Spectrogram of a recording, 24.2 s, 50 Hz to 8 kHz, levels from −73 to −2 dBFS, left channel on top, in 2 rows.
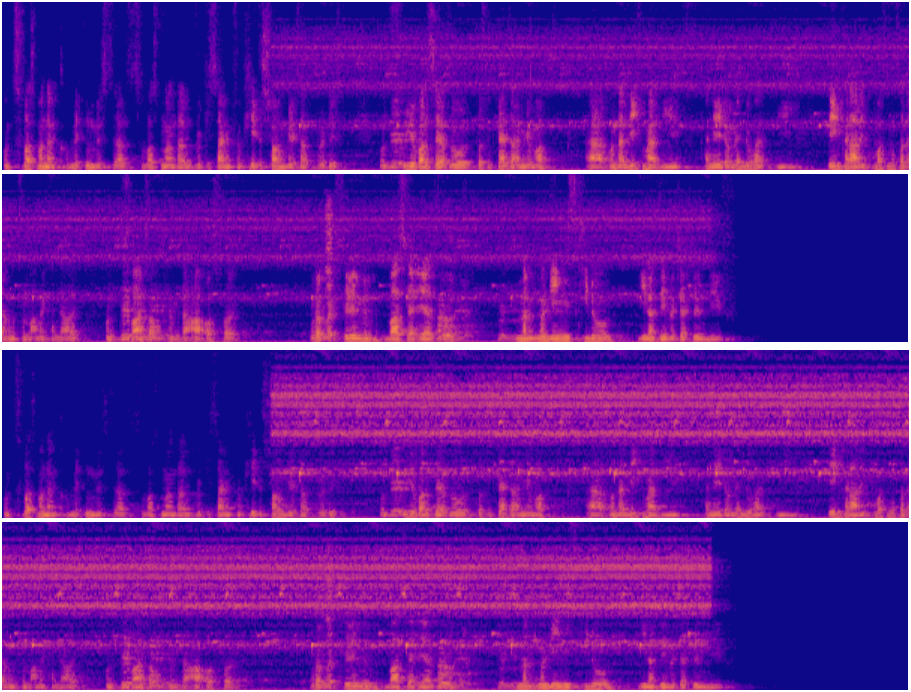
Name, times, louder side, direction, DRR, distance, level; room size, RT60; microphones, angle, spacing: voice 1, 0.0-4.5 5.0-7.3 7.8-10.7 11.0-13.1 13.5-15.3 16.2-18.2 18.9-20.3 20.6-21.8, left 3 dB, 85° left, 1.2 m, -33 dB
sound 1, 3.6-21.6, right 9 dB, 85° right, 2.4 m, -36 dB
voice 2, 5.2-5.5 10.6-10.7 13.7-14.4 16.4-16.5 17.9-19.2, equal, 10° left, 2.5 m, -39 dB
28.0 x 21.0 x 9.1 m
head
